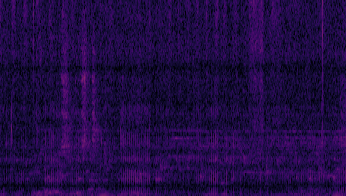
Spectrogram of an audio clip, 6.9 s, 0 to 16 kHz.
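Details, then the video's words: Indoor cat purring on 11 December 2021 in the afternoon, a deep rhythmic rumble rising and falling with each breath, overlaid by a person's voice speaking nearby. "my cat purrs and then sneezes"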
